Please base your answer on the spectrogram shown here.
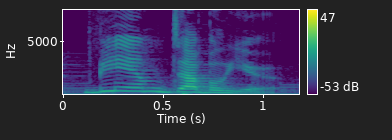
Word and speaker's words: BMW: очень короткий акроним поэтому по-английски все эти три буквы будут произноситься полностью б.м. w bmw а гроулер это уже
